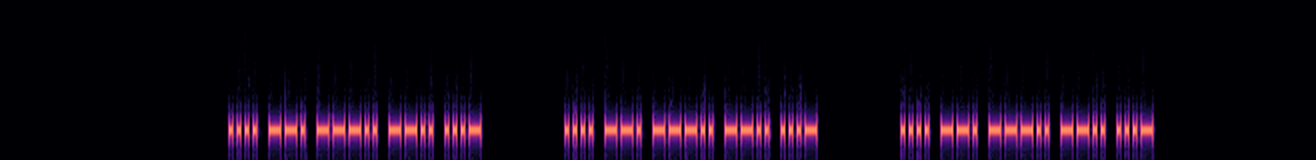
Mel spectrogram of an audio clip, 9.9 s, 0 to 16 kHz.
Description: Morse code, heard as a keyed tone, about 40 wpm, 700 Hz. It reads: HG8ZV HG8ZV HG8ZV
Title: DXCC-100 Call Signs - 5 Characters - Repeated 3x - 40wpm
